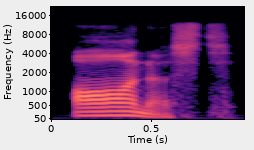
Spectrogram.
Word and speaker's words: honest: words beginning with h that h is not pronounced like an hour an hour an honor okay for this one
